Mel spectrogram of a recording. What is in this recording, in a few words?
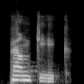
"pancake", Indian; Dictionary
